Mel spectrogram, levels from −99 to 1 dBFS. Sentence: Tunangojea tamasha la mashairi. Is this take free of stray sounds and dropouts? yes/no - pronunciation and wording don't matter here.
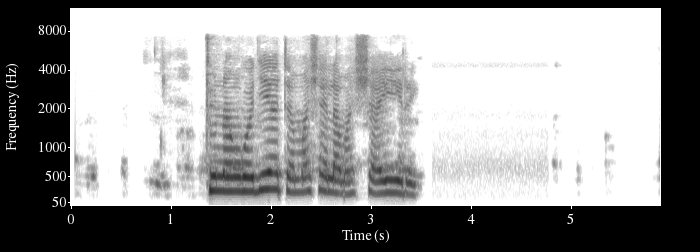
yes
